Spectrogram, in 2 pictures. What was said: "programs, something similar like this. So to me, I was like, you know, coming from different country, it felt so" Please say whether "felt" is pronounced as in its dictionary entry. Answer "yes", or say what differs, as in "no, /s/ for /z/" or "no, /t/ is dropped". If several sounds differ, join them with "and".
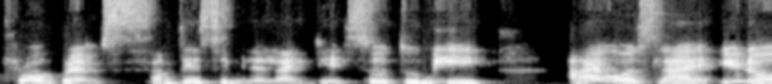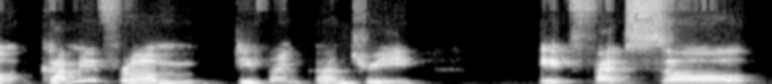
no, /l/ is dropped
